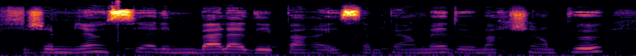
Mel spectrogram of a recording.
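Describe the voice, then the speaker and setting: A woman's speech comes through with noticeable background noise and audible room echo. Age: 20s. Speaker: dog trainer and lifestyle vlogger. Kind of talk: casual vlog. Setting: outdoors.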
